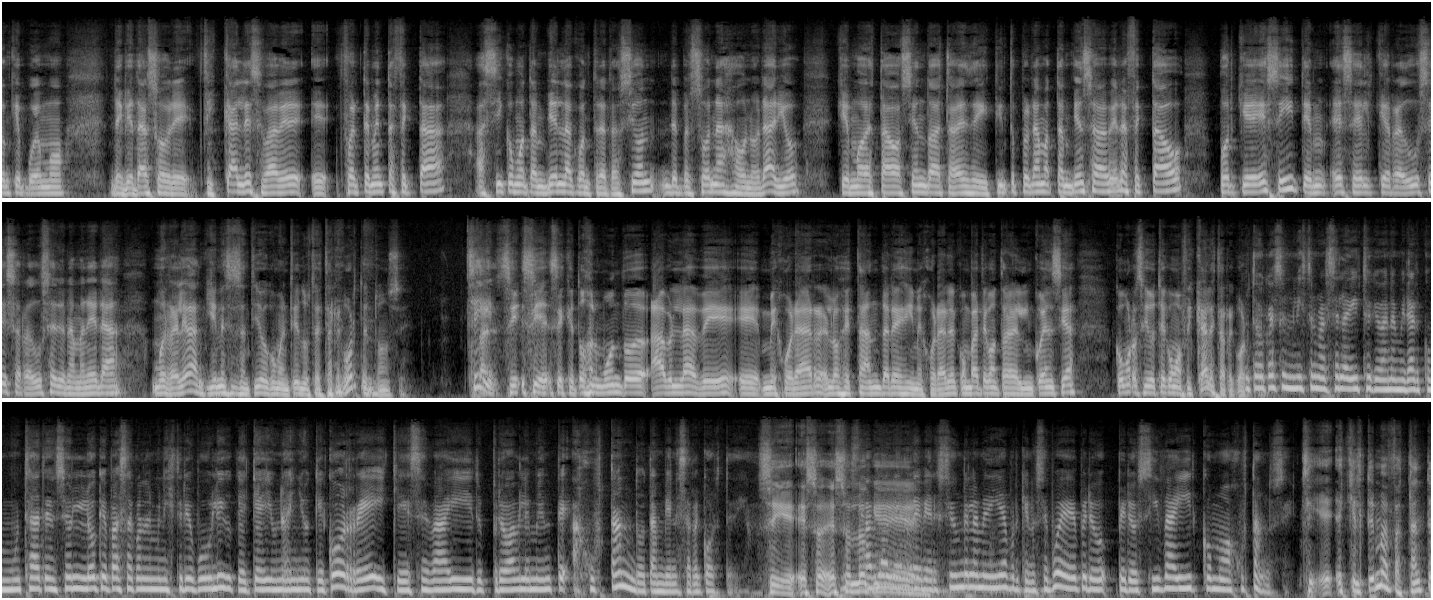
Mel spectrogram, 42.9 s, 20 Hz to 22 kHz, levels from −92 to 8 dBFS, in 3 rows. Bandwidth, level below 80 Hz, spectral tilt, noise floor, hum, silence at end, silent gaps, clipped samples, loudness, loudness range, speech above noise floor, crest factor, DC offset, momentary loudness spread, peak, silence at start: 14.5 kHz; -42 dBFS; -6 dB/octave; -46 dBFS; none; 0 s; none; under 0.1%; -20 LUFS; 2 LU; 26 dB; 12 dB; under 0.1%; 6 LU; -8 dBFS; 0 s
